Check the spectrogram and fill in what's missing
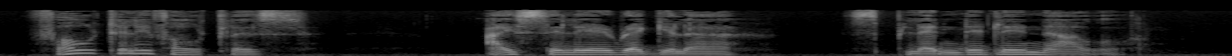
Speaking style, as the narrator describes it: He quoted softly

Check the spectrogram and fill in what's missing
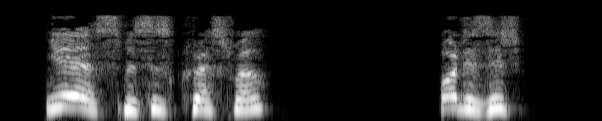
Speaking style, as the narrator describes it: she said sharply

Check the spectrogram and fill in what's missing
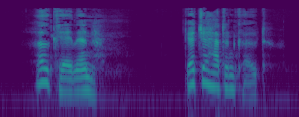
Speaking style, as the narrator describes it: he sighed and said

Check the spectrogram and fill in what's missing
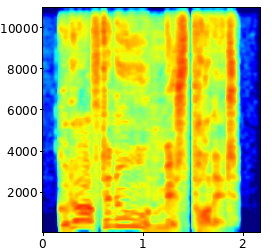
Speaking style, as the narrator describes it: Miss Hartnell, jolly, weather-beaten, 55, shouted out in her usual loud bass voice

